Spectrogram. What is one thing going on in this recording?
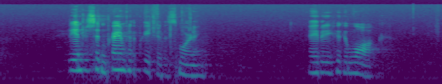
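An elderly woman speaks calmly and slowly into a microphone.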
